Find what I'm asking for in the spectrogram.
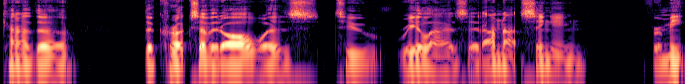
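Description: A voice with a Southern US accent speaks at a very slow pace with monotone, flat intonation. The recording is very clean with a silent background and a dry, close sound with no echo. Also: man. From Mississippi. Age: 20s. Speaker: nursing student and church worship singer. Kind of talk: casual interview.

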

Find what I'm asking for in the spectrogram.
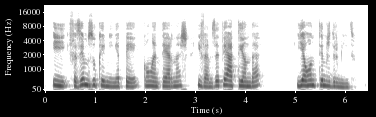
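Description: Speaking at a moderate pace, a woman has an ordinary speaking voice with fairly high pitch and fairly even intonation. The recording is very clean, with a silent background. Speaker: television professional. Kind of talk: casual interview chat.

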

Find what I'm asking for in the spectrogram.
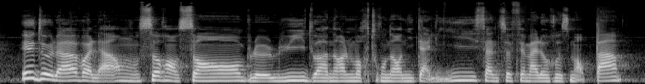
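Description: A woman with a Belgian accent, very deep and low in pitch, at a moderate pace with fairly even intonation and hardly any pauses. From Belgium, Liège. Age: 30s. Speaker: podcast host, life coach. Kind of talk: personal testimony. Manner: hesitant, many fillers.

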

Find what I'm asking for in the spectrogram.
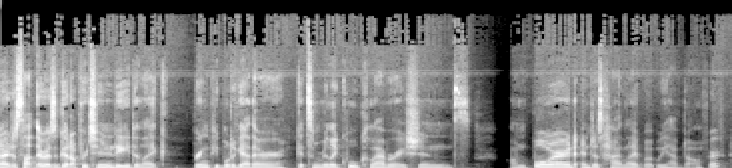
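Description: With a Southern US accent, the voice moves at a very fast pace and ordinary pitch variation on a very clean recording with a silent background. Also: woman, fairly low pitch for a woman. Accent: Southern American. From South Carolina, US South. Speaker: festival organiser. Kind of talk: casual chat.

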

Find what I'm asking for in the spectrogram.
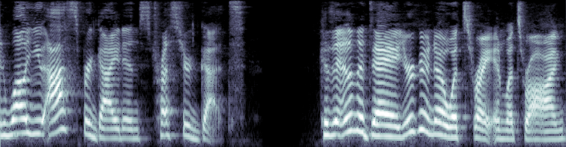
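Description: A woman with an American accent speaks fairly quickly in a plain, everyday voice. Her intonation is lively. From Orlando, Florida. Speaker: state legislator. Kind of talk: interview.

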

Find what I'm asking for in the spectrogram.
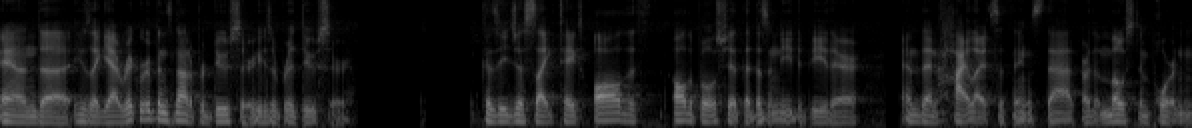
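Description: A man speaks with vocal fry at a fairly low pitch. His pace is moderate and his intonation fairly even. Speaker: podcast host and music teacher. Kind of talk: casual interview chat.

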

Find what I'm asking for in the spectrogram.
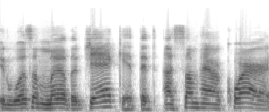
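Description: An American accent marks this woman's ordinary speaking voice, fairly low in pitch with ordinary pitch variation. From US South, rural southwestern Virginia. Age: 60s. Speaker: political scientist, former professor. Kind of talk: interview.

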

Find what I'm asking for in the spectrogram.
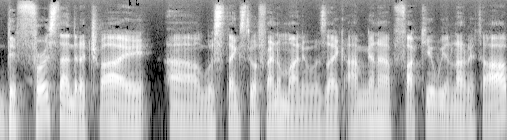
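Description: A man with an Italian accent, medium pitch, moderate pace and fairly even intonation, on a very clean recording with a silent background. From Italy. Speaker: adult film performer. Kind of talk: casual interview.

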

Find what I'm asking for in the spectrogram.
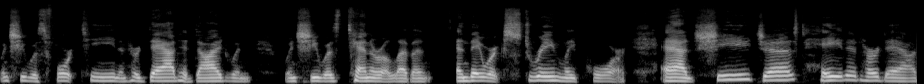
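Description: A woman with a West Coast US accent speaks at a fairly slow pace. The sound is dry and close with no echo, over a quiet background. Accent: General American (West Coast). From California. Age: 60s. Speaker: podcast guest sharing family story. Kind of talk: personal testimony.

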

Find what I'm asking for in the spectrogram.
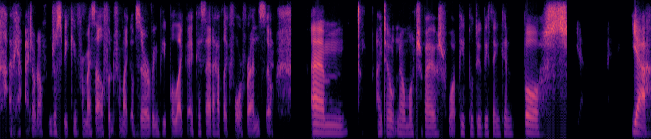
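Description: A woman talks at a fairly quick pace with an Irish accent. The sound is dry and close, with no echo. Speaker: podcast co-host. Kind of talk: casual chat.

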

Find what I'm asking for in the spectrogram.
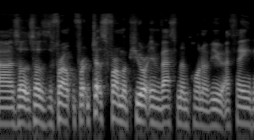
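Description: The voice carries a Chinese accent with fairly even intonation. The background is quiet. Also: man. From China, Beijing. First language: Mandarin Chinese. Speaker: horse racing businessman. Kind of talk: interview. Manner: hesitant, many fillers.

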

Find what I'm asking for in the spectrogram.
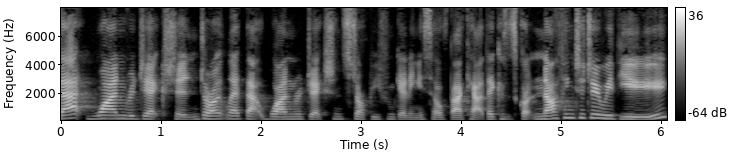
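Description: Speaking at a fairly quick pace with hardly any pauses, a woman with an Australian accent has a medium pitch and a bright, sharp tone, in a very clean recording with a silent background and a dry, close sound with no echo. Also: ordinary pitch variation. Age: 30s. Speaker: podcast host. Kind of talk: casual chat.

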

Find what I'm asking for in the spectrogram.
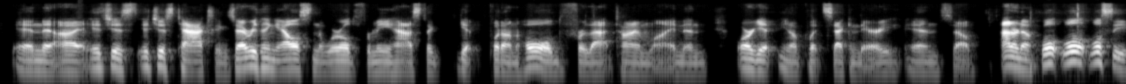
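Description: In an American accent and a normal speaking voice, a man of fairly low pitch talks at a moderate pace with ordinary pitch variation over a quiet background. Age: 40s. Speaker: adaptive athlete. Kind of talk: interview conversation.

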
